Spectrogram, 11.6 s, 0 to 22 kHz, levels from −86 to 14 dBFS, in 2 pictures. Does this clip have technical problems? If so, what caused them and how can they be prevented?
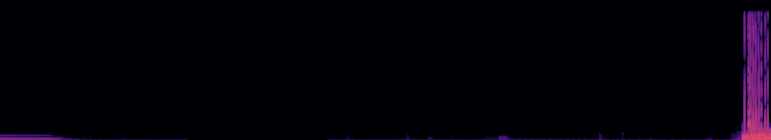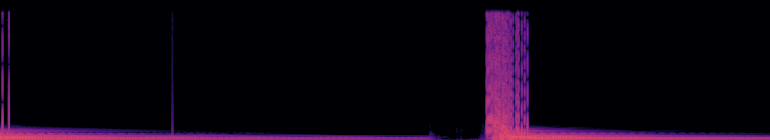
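Yes, there are two kinds of fault in this music. First, a rebuffering stall: at 1.40 s the music drops to dead silence and picks up again at 2.46 s right where it left off, so nothing is missing but about 1.06 s of extra time gets inserted. That's the player draining its downloaded audio and waiting for more data before it can carry on. A bigger playback buffer, or adaptive bitrate switching down before the buffer empties, would prevent it.

Second, integer overflow, heard as harsh, violent cracks on the loud passages at 5.58 to 5.85 s and again at 9.43 to 9.74 s. The gain or mix sum pushed the signal past the largest integer value, by about 4 dB the first time and about 8 dB the second, and instead of being held at the limit, those peaks wrapped around to the opposite sign, jumping across the full range. 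That's why it sounds far nastier than ordinary clipping. Doing the math in a wider type or floating point, and saturating instead of wrapping when converting back, would prevent it.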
